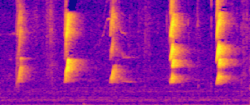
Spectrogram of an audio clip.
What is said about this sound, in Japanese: えー、鳥さんがね結構たくさん、えー、寄ってきて泣いております、えー、皆さんね鳥さんもねおめでとうって言ってますんでね、えー、収録しております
